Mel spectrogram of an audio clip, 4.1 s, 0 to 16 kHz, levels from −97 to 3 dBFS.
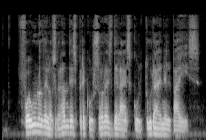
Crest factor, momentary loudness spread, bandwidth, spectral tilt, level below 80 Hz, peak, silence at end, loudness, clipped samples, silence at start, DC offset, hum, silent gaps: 16 dB; 8 LU; 11.5 kHz; -6.5 dB/octave; -54 dBFS; -2 dBFS; 0.2 s; -19 LUFS; under 0.1%; 0.4 s; under 0.1%; none; none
